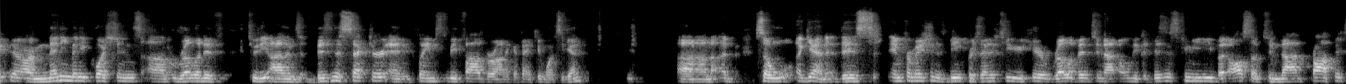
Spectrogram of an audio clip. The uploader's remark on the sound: Disaster Recovery Virtual Workshop.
